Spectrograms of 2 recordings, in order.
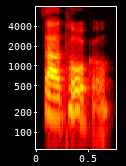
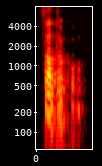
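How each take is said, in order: First: The middle syllable is strongly stressed. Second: No syllable is given any stress. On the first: The speaker calls it wrong. "focusing really on the the toe" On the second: The speaker calls it right. "no no emphasis there"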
